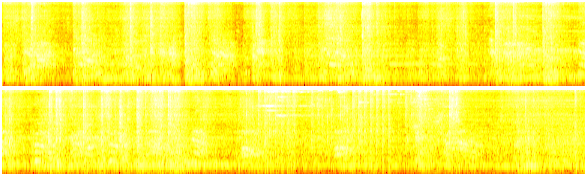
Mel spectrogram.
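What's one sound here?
Punches and kicks thud and smack from a fighting game through a television speaker.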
